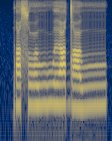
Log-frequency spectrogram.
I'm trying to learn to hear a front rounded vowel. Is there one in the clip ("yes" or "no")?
no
